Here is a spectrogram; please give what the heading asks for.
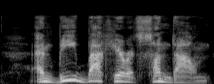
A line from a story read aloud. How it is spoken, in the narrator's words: Eric muttered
